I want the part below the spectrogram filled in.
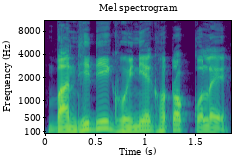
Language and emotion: Assamese, neutral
